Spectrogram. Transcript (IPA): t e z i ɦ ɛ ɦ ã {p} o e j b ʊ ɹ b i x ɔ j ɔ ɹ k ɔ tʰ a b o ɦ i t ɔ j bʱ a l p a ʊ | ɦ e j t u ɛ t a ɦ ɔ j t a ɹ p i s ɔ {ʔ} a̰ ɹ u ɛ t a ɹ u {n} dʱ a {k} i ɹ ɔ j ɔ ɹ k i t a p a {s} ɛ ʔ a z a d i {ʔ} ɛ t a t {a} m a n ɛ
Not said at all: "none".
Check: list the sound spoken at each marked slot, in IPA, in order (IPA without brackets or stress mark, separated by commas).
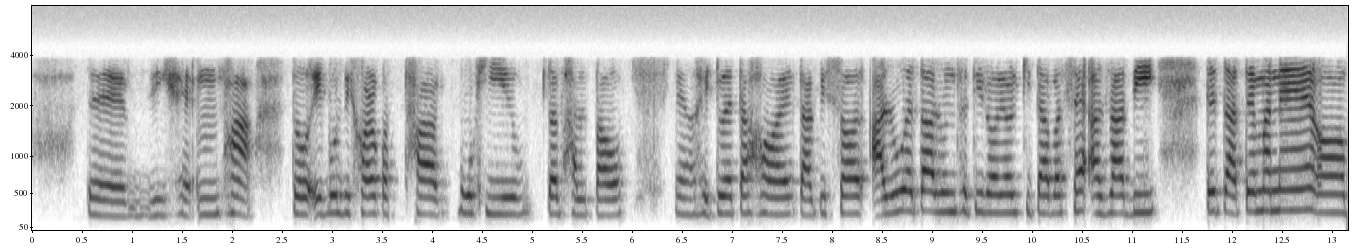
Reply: t, t, n, t, s, t, ɛ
